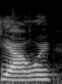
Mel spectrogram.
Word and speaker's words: Yahweh: it we use uh we pronounce Yahweh because we use the vowel a for Adam and Eve for um Eve the male and female. So we can pronounce it.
